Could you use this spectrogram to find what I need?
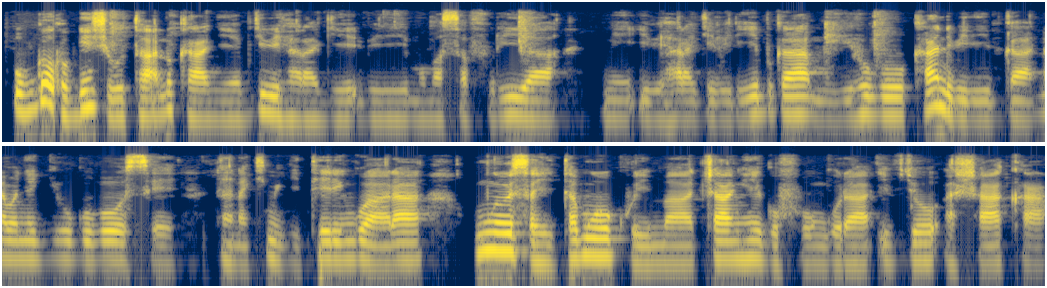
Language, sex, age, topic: Rundi, male, 25-35, agriculture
